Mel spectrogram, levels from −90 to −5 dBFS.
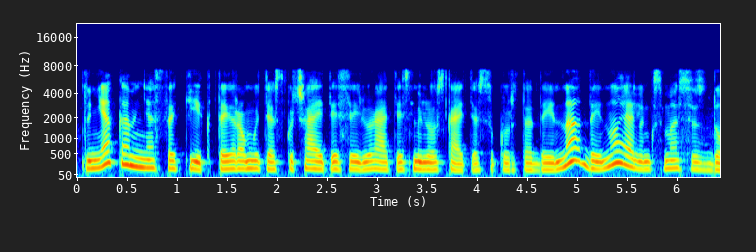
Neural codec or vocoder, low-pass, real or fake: codec, 16 kHz, 8 kbps, FunCodec, trained on Chinese and English, 25 frames a second; 7.2 kHz; fake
